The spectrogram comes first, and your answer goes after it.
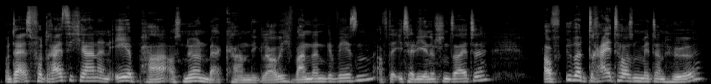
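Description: Explaining things to a child on his kids' knowledge podcast, a man sounds animated and quick, his mid-range voice free of room sound. His style is informal and curious, and he checks back with questions.

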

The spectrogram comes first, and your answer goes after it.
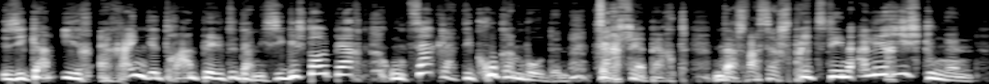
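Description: A blustering, short-tempered older Frenchman from a children's storybook, as a woman puts him on. He snaps out his complaints in a husky voice that leaps up and down, recorded close and dry. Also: on the low side, huge pitch swings, moderate pace, hardly any pauses, no room sound, voice pushed up, full character voice. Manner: snappish, blustering, German with French slips. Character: grumpy older Frenchman, busy and snappish.

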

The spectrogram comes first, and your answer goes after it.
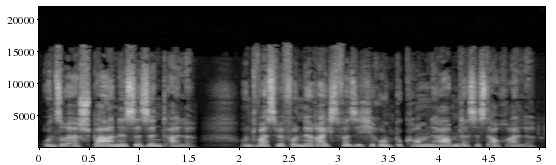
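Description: A man's voice: high-pitched, a little fast, fairly bright tone, dry recording, studio quality. Lämmchen, a man doing a fiery young wife. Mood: firm. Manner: indignant, firm. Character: young working-class wife, fierce and principled. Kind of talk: audiobook dialogue reading.

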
